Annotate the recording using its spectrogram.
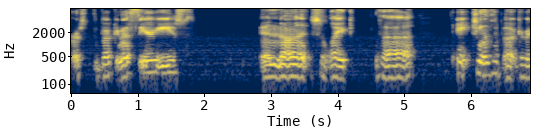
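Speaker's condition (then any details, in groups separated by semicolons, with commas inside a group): Cerebral palsy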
